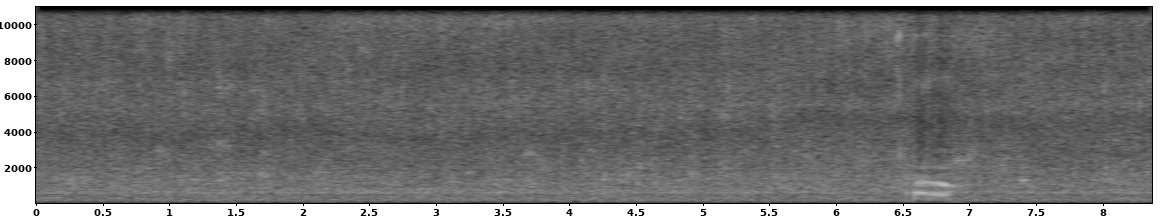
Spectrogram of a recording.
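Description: Steady rushing noise of a running reef aquarium's water circulation from its pumps and sump, with a brief voice sound about seven seconds in.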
